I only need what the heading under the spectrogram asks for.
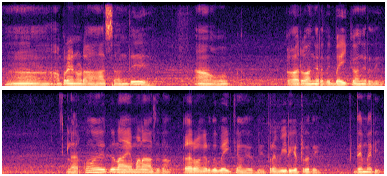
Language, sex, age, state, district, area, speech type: Tamil, male, 18-30, Tamil Nadu, Nagapattinam, rural, spontaneous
